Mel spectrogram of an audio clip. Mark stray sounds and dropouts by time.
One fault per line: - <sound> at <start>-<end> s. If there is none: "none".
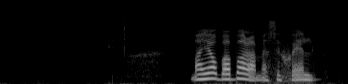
none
